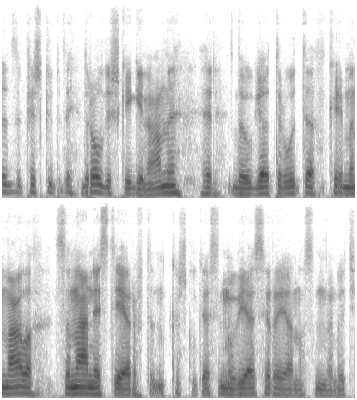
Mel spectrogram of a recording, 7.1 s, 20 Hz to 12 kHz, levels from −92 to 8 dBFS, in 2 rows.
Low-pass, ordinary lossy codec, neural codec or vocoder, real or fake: 10.8 kHz; Opus, 24 kbps; codec, 24 kHz, 0.9 kbps, WavTokenizer, medium speech release version 1; fake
